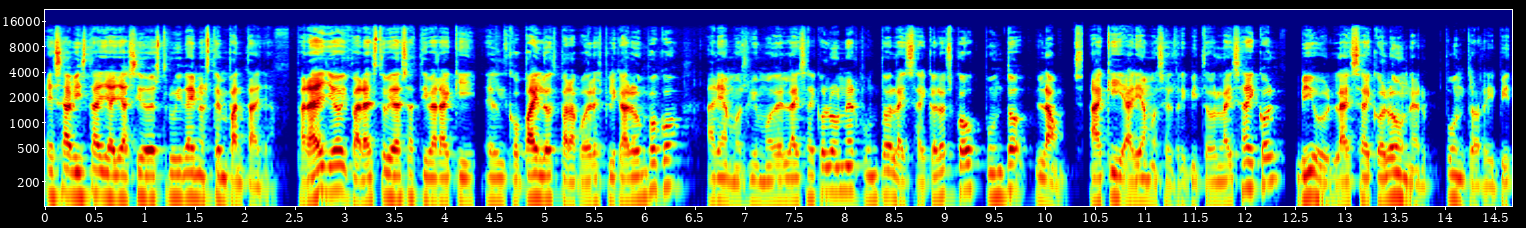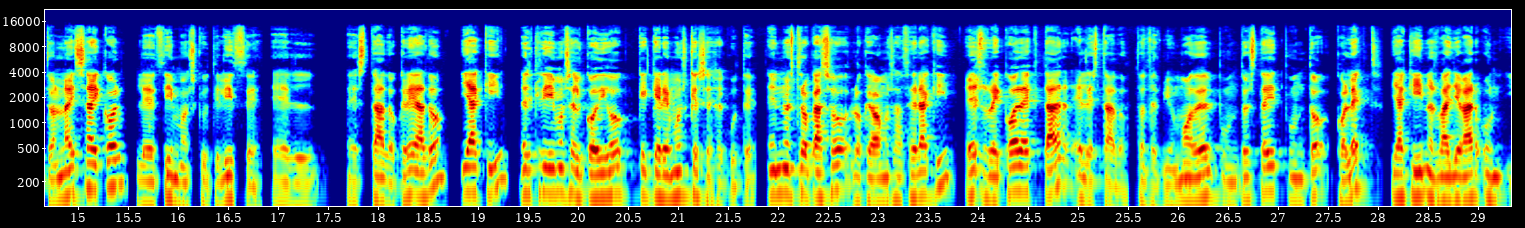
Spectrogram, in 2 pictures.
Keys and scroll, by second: 4.7 ctrl+alt+shift+o, 8.7 Return, 13.6 Return, 18.7 alt+super+l, 19.1 ctrl+alt+o, 26.6 Return, 28.0 ctrl+alt+o.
